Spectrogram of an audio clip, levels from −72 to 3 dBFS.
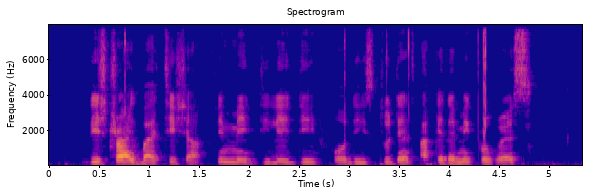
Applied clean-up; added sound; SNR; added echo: none; Crack; 18 dB; none.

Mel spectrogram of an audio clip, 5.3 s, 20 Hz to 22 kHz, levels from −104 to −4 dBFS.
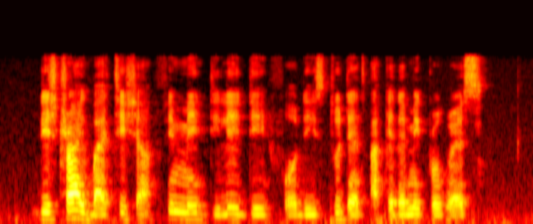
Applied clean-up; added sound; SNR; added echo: none; none; none; none.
